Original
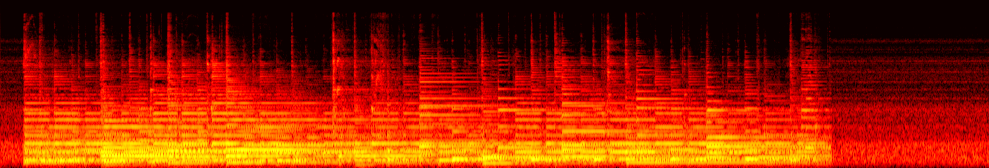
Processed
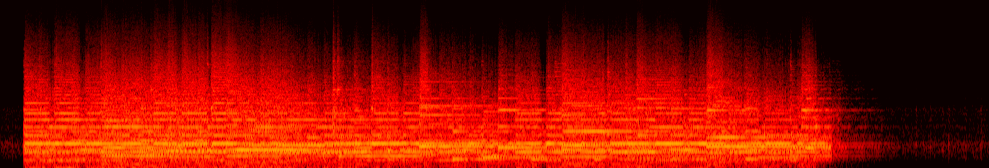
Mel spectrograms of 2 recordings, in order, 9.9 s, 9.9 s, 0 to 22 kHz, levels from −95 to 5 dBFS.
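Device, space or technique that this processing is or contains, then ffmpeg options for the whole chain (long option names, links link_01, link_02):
walkie-talkie: -filter_complex "[0:a]asettb=1/sr,asplit=3[link_01][link_02][link_03];[link_01]atrim=end=4.274[link_04];[link_02]atrim=start=4.27:end=5.48,asetpts=PTS-STARTPTS,afade=type=in:duration=0.004:curve=qsin,afade=type=out:start_time=1.206:duration=0.004:curve=qsin,highshelf=frequency=2100:gain=-9[link_05];[link_03]atrim=start=5.476[link_06];[link_04][link_05]acrossfade=duration=0.004:curve1=hsin:curve2=qsin[link_07];[link_07][link_06]acrossfade=duration=0.004:curve1=qsin:curve2=hsin,highpass=590,lowpass=2600,asoftclip=type=hard:threshold=-30.5dB,agate=range=-24dB:threshold=-48dB:ratio=16:detection=peak,aecho=1:1:164|328|492|656:0.075|0.0405|0.0219|0.0118,volume=-2.5dB"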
